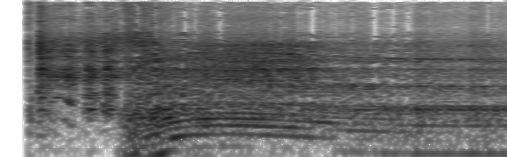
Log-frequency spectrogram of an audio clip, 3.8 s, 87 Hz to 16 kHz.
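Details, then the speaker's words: Honda CR-V (1997–2001) B-series twin-cam engine after timing belt and water pump replacement, before coolant top-up: fires right up, revs briefly, then settles into a smooth even idle with no ticking, slapping or rattle; normal start and idle. "That sounds right. Okay, I'm calling that good."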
